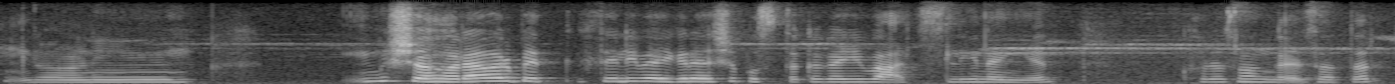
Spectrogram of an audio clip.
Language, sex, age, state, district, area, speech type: Marathi, female, 18-30, Maharashtra, Nashik, urban, spontaneous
